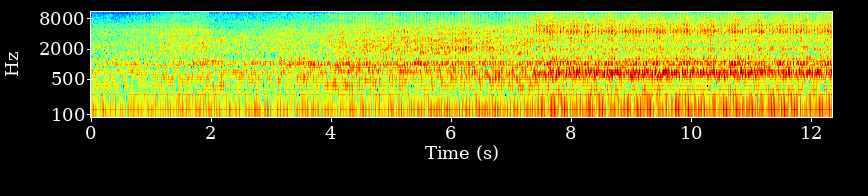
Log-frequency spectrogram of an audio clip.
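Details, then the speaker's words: 3rd-gen Dodge Ram 5.9 Cummins after oil and fuel filter change, took extra cranking to fire: steady, even diesel idle with regular clatter about three beats a second, no misses or knocks; normal idle. "Seems to be running good now though. God, this thing sounds good."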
